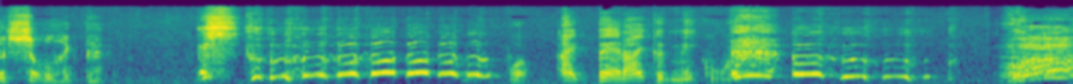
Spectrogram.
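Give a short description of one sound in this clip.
A man speaks in a high, squeaky character voice close by, with animation.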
